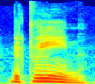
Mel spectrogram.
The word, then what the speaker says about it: between: The other syllables perhaps say for example in a word like between be takes maybe 100 nanoseconds but tween takes 700 nanoseconds.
